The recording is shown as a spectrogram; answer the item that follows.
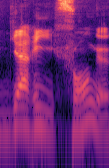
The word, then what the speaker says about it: Gary Fong: Alors, le nom, c'est Garifong, comme ça s'écrit.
